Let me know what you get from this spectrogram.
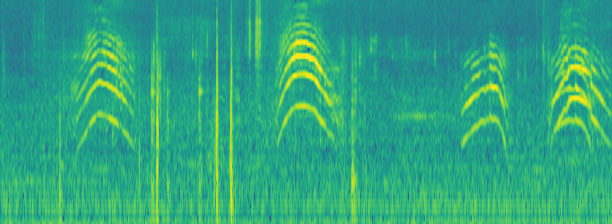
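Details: Domestic cat Aimee, under a year old, delivering five kittens of varied colours; four loud, clear arched meows with strong overtones, separated by sharp clicks and knocks against a low background rumble.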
